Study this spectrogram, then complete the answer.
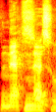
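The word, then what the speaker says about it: Nestlé: It's pronounced Nestle, but sorry.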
